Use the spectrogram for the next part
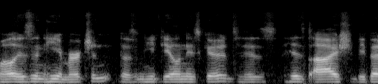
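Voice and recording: Natural-voiced reading aloud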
